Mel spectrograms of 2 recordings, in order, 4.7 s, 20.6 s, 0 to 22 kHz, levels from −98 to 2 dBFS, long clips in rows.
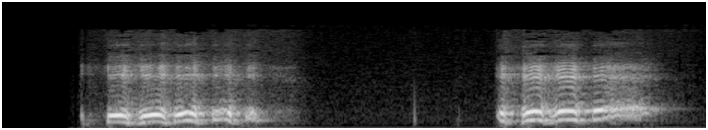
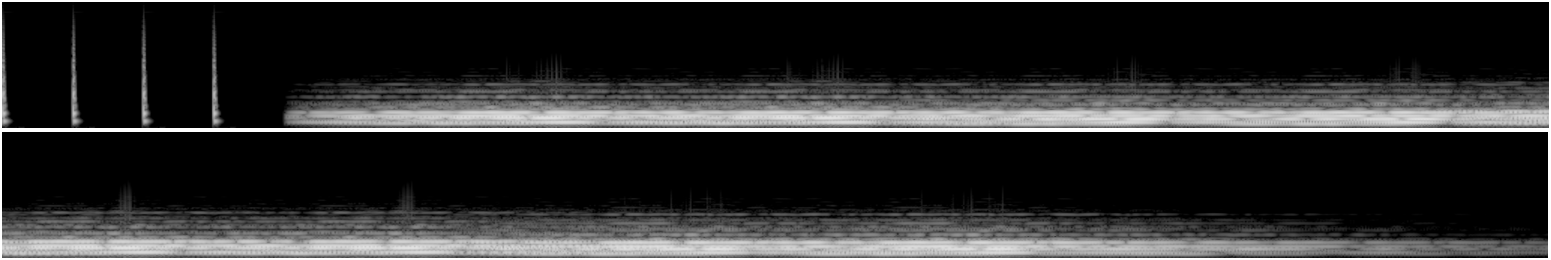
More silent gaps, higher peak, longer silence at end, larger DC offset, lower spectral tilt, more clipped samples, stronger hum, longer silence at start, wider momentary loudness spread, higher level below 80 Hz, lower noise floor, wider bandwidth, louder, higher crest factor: second, none vs 0.14-0.47 s, 0.61-0.93 s, 1.08-1.40 s, 1.55-1.87 s; about the same, -4 dBFS vs -2 dBFS; second, 0.35 s vs 1.55 s; neither; second, -7.5 dB/octave vs -12.5 dB/octave; neither; neither; first, 0.7 s vs 0 s; second, 13 LU vs 19 LU; about the same, -68 dBFS vs -70 dBFS; first, -73 dBFS vs -54 dBFS; first, 6 kHz vs 3.4 kHz; about the same, -16 LUFS vs -15 LUFS; about the same, 14 dB vs 14 dB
